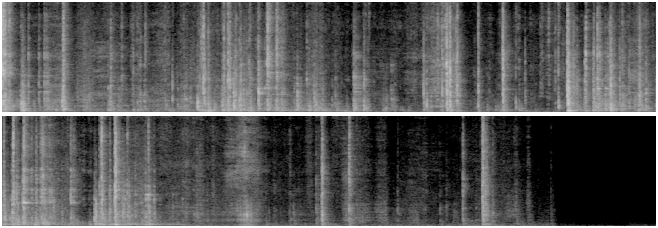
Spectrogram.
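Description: Plastic Lego minifigures and bricks clicking, tapping and clattering on a tabletop as they are handled, in an irregular string of sharp knocks. The sound cuts off suddenly about twelve seconds in.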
